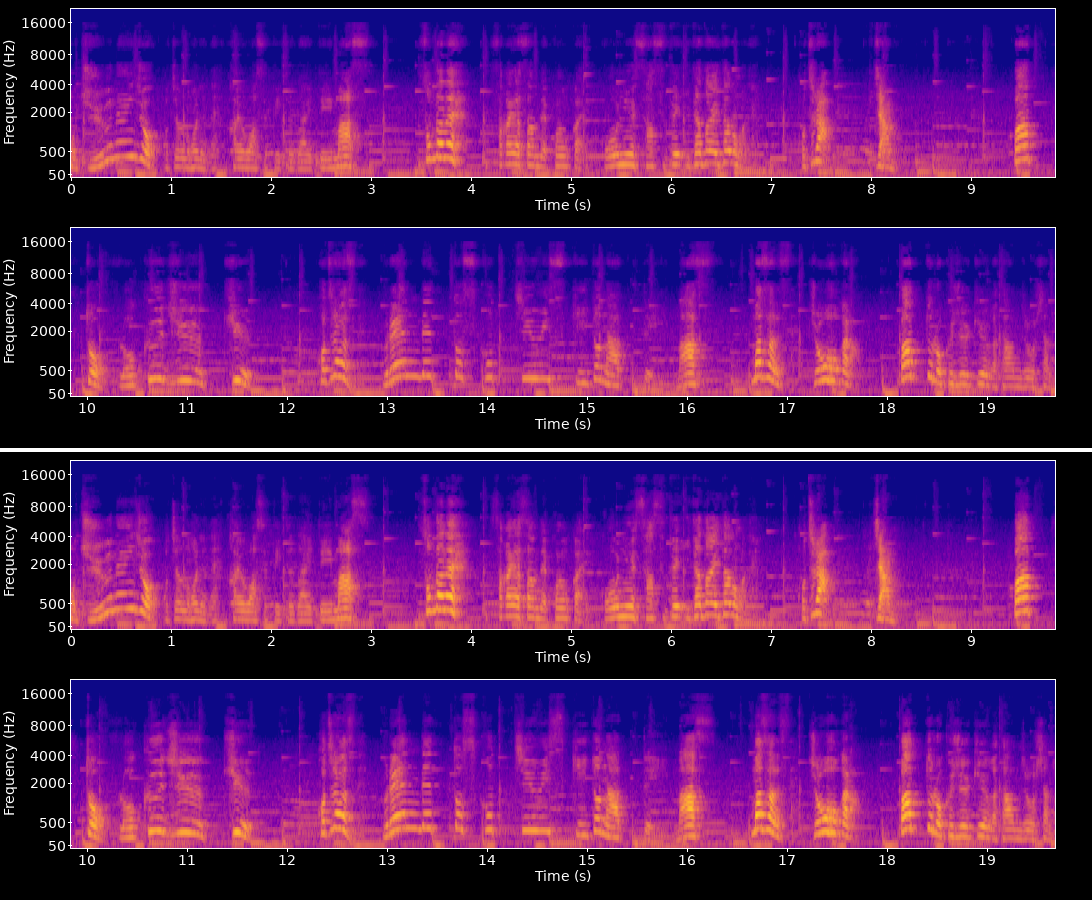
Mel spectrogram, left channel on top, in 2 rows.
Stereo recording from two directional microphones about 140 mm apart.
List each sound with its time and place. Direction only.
0.1 s speech: 5° right (ahead or behind)
6.6 s speech: centre (ahead or behind)
7.3 s speech: 15° right (ahead or behind)
9.4 s music: 10° right (ahead or behind)
10.3 s speech: 10° right (ahead or behind)
16.6 s speech: 20° right (ahead or behind)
